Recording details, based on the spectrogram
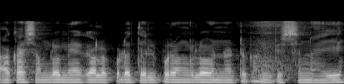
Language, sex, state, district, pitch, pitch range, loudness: Telugu, male, Andhra Pradesh, Sri Satya Sai, 110 Hz, 105-110 Hz, -19 LUFS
